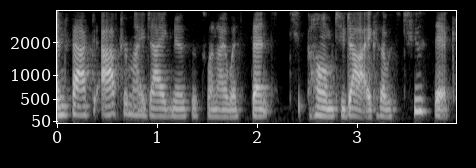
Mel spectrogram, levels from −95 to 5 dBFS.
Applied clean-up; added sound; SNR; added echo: none; none; none; none.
